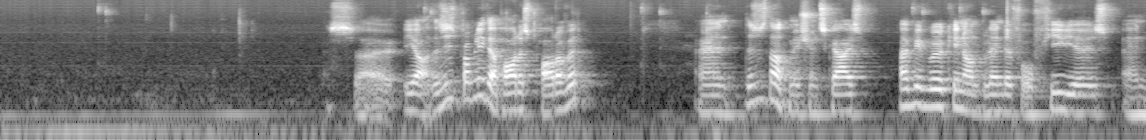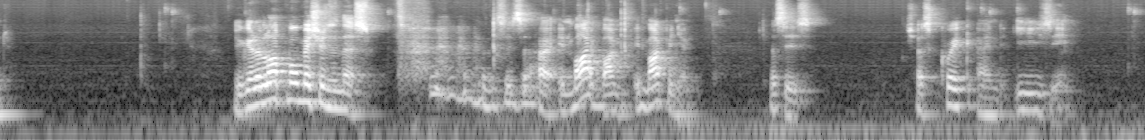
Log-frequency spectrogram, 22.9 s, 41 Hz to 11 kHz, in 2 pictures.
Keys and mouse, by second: 2.3 g, 4.2 click, 6.4 click, 7.0 g, 9.1 click, 9.6 click, 10.0 g, 13.1 click, 14.4 shift+middle click, 15.0 click, 15.5 g, 16.8 Escape, 17.2 Tab, 18.2 click, 19.0 g, 21.2 drag, 21.6 click, 22.1 g, 22.7 click.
